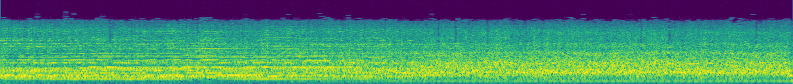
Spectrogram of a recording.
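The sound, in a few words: subway train in radio drama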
